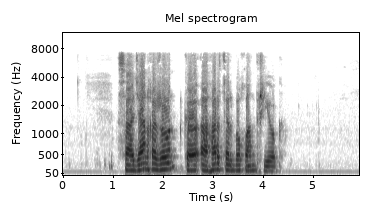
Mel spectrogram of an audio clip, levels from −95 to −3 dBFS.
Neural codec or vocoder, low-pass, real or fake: none; 7.2 kHz; real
